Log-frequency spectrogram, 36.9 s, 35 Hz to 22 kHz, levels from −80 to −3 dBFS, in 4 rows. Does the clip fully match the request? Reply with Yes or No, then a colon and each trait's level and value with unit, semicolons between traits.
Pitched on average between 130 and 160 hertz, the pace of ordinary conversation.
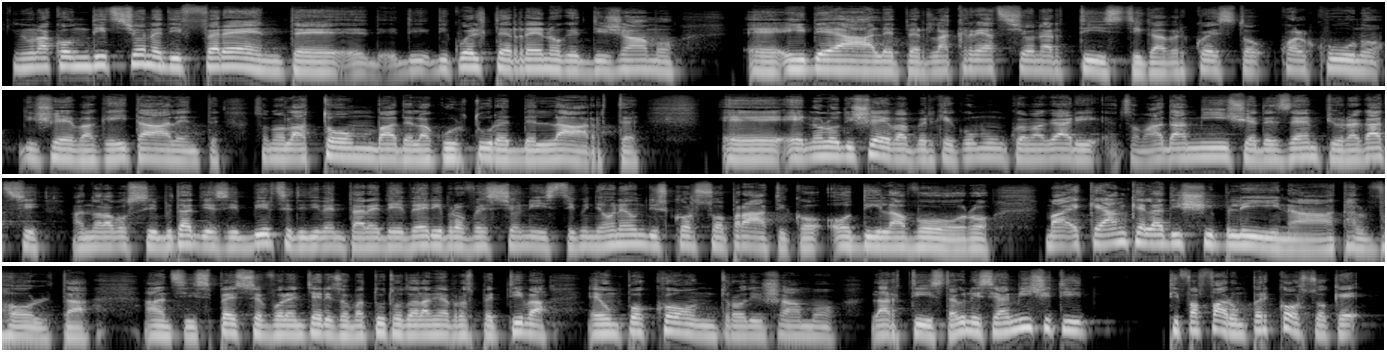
No: low, 120 Hz; average, 160 wpm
